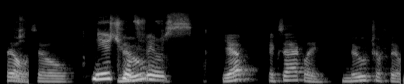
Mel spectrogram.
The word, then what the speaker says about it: neutrophils: Neutrophils. New. It is tro, not try. See that? Neutrophils. No, this is fill, not five. Fill. Like you fill up something, right? Fill. So Neutrophils.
